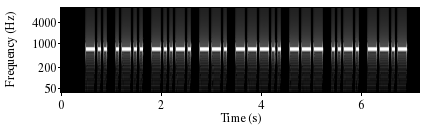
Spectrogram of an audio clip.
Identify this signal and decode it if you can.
Morse code, heard as a keyed tone, about 20 wpm, 700 Hz. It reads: DL/G8OFQ
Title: Difficult Call Signs 20wpm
